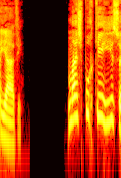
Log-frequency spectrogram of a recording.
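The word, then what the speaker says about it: Yahweh: Os maçoretas, escribas judeus dos séculos VI ao X, adicionaram as vogais de Adonaias consoantes do tetragrama, criando uma pronúncia artificial incorreta. Mais tarde, tradutores latinos transformaram essa versão distorcida em Jeová. No entanto, linguistas e especialistas em Bíblia concordam. A pronúncia original era Yav.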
